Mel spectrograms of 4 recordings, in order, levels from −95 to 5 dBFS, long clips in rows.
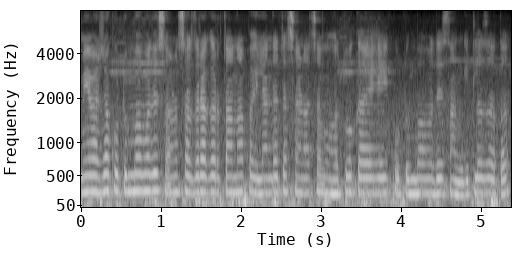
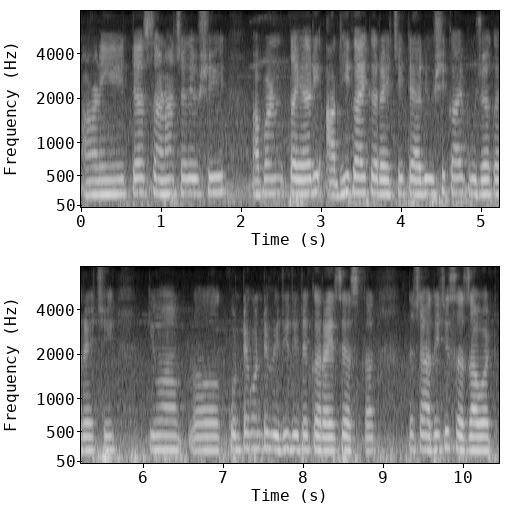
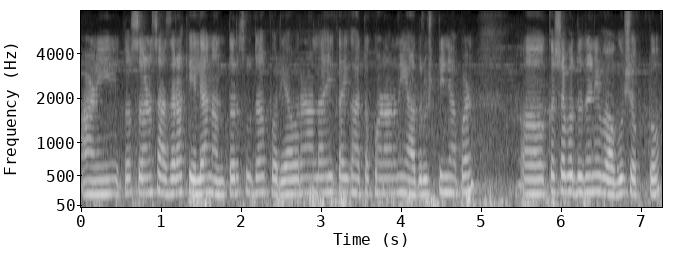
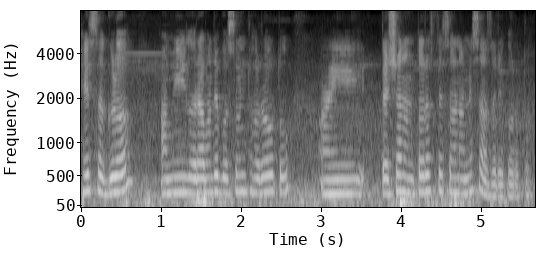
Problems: none marked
